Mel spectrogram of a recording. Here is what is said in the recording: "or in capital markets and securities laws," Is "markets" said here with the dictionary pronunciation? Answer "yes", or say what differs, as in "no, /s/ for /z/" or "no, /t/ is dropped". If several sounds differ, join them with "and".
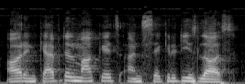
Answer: yes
